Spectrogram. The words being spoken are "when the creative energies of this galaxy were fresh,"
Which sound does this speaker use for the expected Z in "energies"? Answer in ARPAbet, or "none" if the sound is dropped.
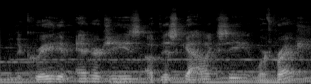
Z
